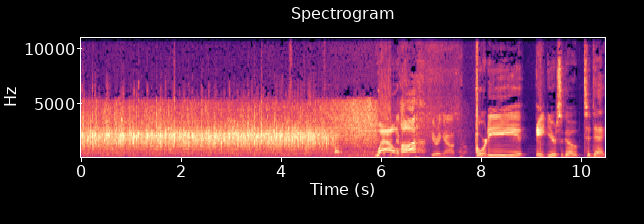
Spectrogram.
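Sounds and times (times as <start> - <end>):
applause from a large crowd: 0.0 - 5.9
speech: 5.2 - 10.4.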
